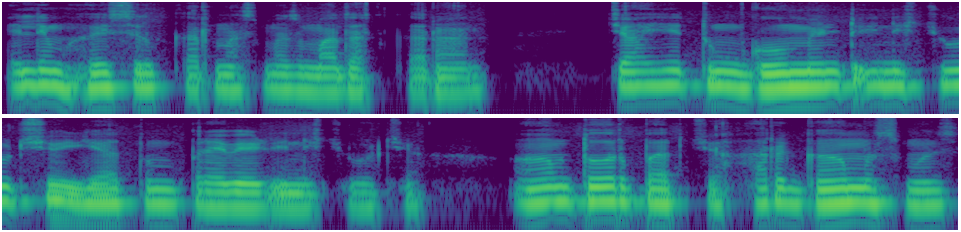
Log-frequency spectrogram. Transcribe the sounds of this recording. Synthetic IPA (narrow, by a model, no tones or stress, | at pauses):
ilimɦəːsilkɐɾnɐsmɐ̃nzmɐd̪ɐd̪kɐ̰ɾaːn | t͡ʃaːɦijet̪umɡoːʋmeɳʈinst͡ʃjuːʈt͡ʃʰuja̰ːt̪umpɾaːʋeːʈḭnst͡ʃuːʈt͡ʃʰu | aːmt̪oːɾpɐɾt͡ʃʰihɐɾɡaːmɐsmɐ̃nz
